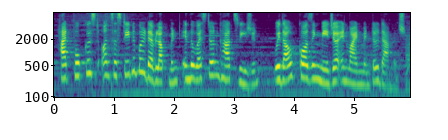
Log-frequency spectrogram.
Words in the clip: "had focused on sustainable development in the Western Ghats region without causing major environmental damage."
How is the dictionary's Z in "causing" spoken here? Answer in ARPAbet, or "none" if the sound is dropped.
Z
